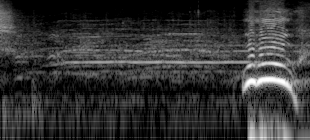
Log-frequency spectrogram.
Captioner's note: audience cheers and applause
